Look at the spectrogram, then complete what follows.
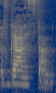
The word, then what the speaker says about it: Afghanistan: Jako g czytamy w takich słowach jak na przykład Afghanistan. Nie czytamy g, h, w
